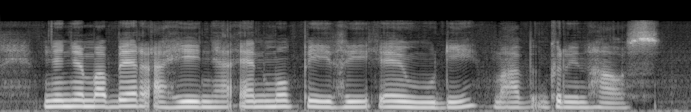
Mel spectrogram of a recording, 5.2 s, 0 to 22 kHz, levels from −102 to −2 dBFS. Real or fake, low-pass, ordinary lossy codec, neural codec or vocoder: fake; 9.9 kHz; none; autoencoder, 22.05 kHz, a latent of 192 numbers a frame, VITS, trained on many speakers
